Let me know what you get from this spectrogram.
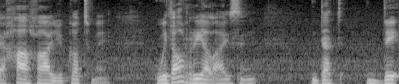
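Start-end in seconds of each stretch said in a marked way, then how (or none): none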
